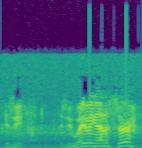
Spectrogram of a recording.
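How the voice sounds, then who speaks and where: A muffled old radio recording with noise carries a deferential sailor. His male voice is high, in the manner of vintage radio drama. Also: animated, normal speed, gravelly. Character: deferential, hopeful sailor at the oars. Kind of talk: 1950s radio drama acting.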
